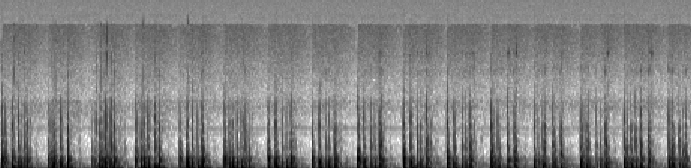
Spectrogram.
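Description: Nails and fingertips rapidly tap the hollow white silicone ears of a binaural microphone. The result is quick, irregular bursts of dull, muffled thumps that are heavy in the low end and die away almost instantly, with no bright edge.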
